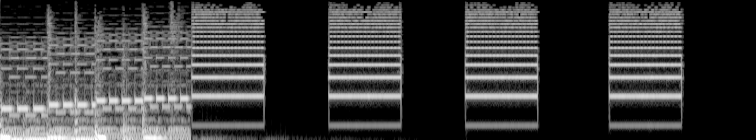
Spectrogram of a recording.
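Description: A short musical jingle gives way to a telephone ringing: four loud, evenly spaced electronic ring bursts with brief silences between them. No voices.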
